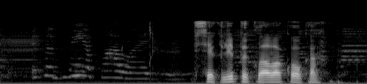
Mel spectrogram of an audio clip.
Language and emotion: Russian, neutral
